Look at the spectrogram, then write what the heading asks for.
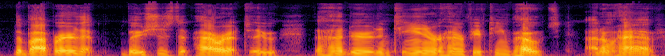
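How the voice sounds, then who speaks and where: A man's voice: on the low side, fairly bright tone, dry recording, studio quality. An American man talking casually to viewers in a folksy, rambling show-and-tell, thinking aloud as he goes. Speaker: hobbyist video host.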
